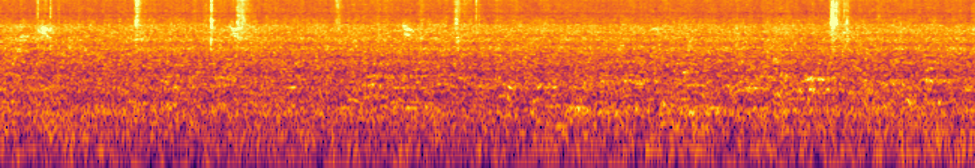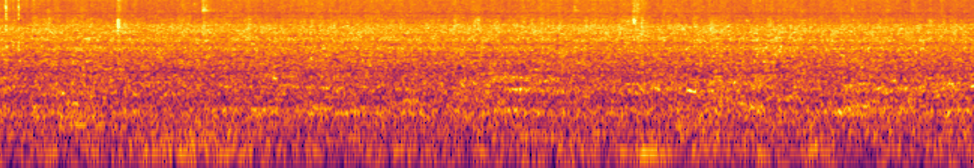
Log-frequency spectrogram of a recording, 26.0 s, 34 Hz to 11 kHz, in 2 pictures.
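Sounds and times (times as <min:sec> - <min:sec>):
crowd chatter: 0:00.0 - 0:25.9.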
